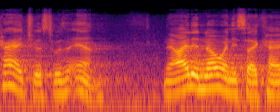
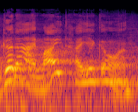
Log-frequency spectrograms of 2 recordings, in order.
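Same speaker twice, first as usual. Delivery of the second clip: put-on much higher-pitched Australian accent; Australian greeting; 11 semitones higher than usual. Australians greeting a visitor everywhere, imitated Australian accent. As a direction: chirp an imitation Aussie hello. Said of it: "there was someone saying".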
